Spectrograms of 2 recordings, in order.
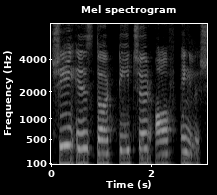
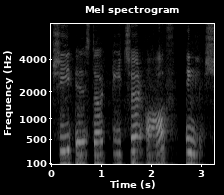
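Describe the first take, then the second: First: Very slow, each word laid out; slow teacher demo of a full sentence; slow model sentence. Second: Very slow and softer repetition; a quieter, slow second reading; softer repeat. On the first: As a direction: read it like a model for the class. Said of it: "best example मैं आपको बताती हूँ". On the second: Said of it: "best example". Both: Shown as a demonstration.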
